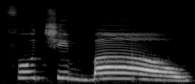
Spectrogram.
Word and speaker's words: futebol: Letra B, futebol. Correto, né, gente? O bol é a sílaba tônica, então aí está marcadinho correto, né?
